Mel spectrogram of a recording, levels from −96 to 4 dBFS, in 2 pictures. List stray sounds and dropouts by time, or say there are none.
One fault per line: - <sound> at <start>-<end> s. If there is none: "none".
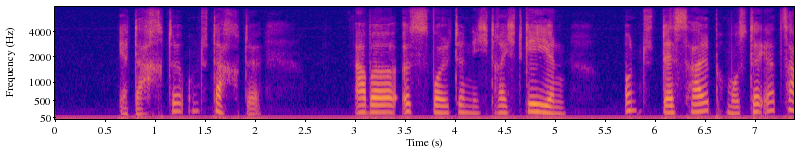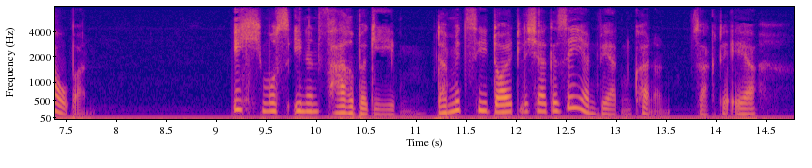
none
